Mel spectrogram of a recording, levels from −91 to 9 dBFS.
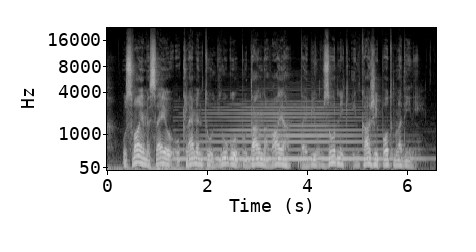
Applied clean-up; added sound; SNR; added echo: none; Wind instrument, woodwind instrument; 7 dB; none.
